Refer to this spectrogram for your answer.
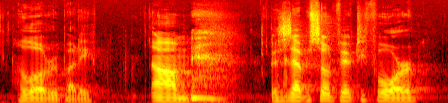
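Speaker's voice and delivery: speaking around food, chewing, mouth full. Opening episode 54 while eating an apple. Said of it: "Sorry, I'm eating an apple".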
